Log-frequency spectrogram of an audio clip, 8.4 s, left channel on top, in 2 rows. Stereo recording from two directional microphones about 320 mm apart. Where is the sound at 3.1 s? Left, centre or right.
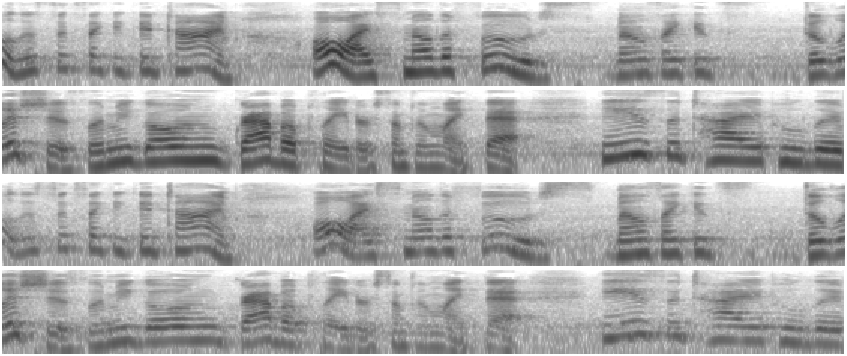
Centre.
